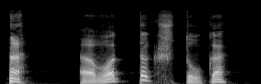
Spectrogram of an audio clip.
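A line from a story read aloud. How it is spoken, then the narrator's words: Calm. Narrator (Russian): как всегда спокойно проговорил Атос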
